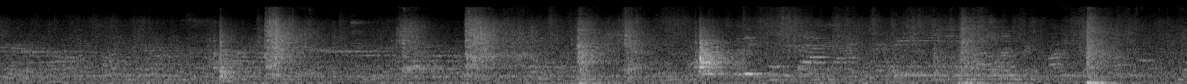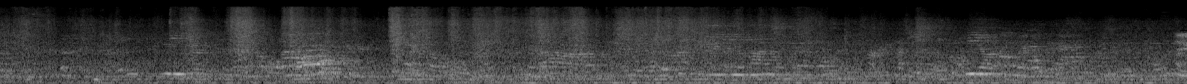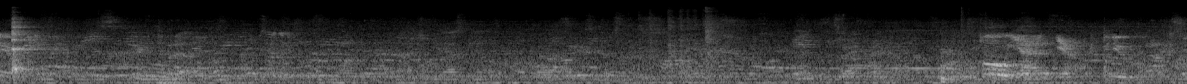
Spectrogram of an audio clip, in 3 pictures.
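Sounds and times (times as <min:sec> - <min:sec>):
café chatter of overlapping voices: 0:00.0 - 0:35.5
dishes clinking and clattering in a café: 0:23.8 - 0:24.2.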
